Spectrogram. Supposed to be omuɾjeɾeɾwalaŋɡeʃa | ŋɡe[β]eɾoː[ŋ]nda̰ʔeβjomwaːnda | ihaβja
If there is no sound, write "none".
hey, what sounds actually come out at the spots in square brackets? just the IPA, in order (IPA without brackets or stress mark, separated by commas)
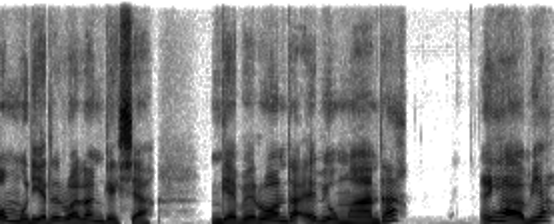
β, none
